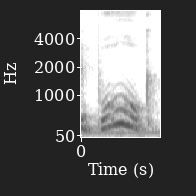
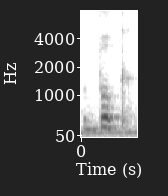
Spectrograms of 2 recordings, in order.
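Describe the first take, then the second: First: The vowel is long and strong. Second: The vowel is short and soft. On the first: The speaker calls it wrong. "we don't say book" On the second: The speaker calls it right. "it's book. So the sound is very soft"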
